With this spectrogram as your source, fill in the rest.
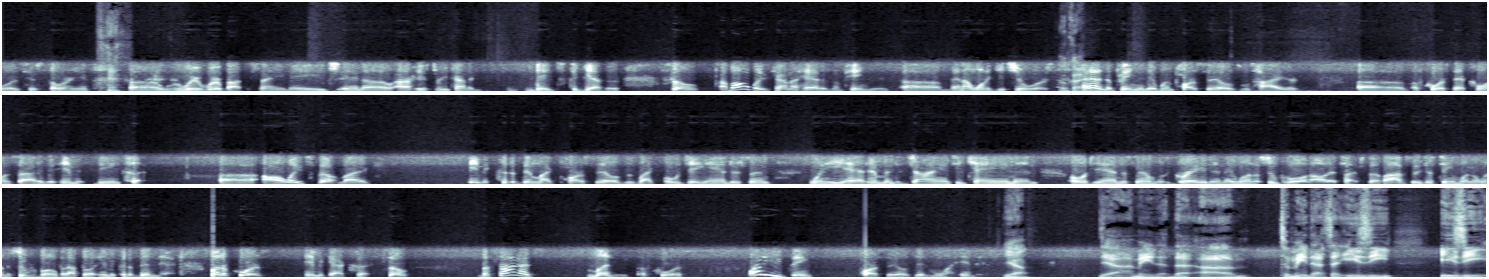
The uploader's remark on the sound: Friday’s show was heavy on the phone calls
